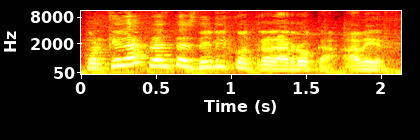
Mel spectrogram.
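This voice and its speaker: A woman's voice: medium pitch, very animated, fast talker, faint music behind. A woman with a Mexican accent giving casual, profane commentary while playing a video game, repeating herself as she rants. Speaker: gaming streamer.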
